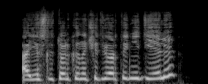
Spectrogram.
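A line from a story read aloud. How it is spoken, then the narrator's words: Weak squeak. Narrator (Russian): Слабо пискнула она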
